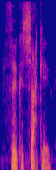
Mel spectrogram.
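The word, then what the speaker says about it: Fukasaku: Fukusaki, sorry if I'm butchering his name. Is it Fukusaki? – Fukusaku.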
